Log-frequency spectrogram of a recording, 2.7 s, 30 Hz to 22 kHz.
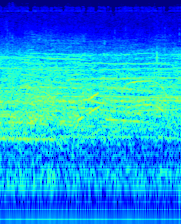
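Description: Baseball crowd at a 1995 Colorado Silver Bullets game against Ft. Irwin cheering after a double play, a steady broad roar of many distant voices lasting throughout.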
